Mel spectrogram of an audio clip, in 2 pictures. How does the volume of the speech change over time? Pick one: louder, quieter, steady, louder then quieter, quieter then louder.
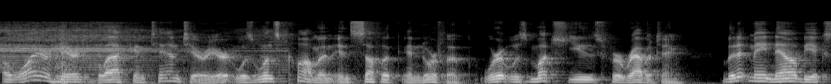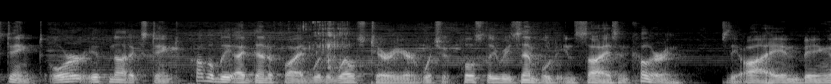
steady.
